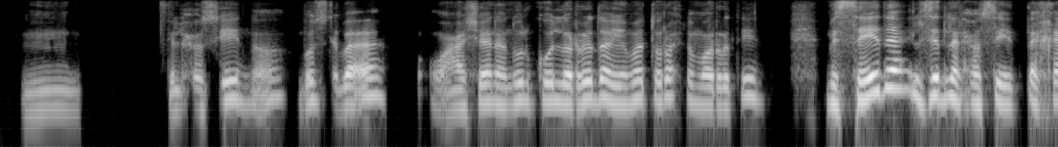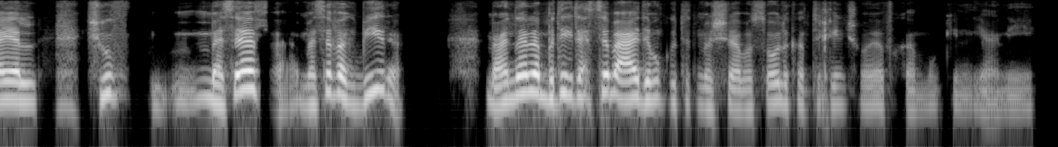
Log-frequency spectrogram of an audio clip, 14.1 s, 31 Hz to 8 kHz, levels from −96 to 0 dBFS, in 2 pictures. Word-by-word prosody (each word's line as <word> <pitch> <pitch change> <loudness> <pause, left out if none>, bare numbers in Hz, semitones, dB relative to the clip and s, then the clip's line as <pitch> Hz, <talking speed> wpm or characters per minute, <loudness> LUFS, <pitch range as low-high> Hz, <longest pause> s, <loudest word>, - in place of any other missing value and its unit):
إمم، 125 +2 -14 0.5
في 120 - -12
الحسين 155 +7 -6
آه، 195 +1 -9
بُص 180 -1 -8
بَقى 195 +7 0 0.3
وعشان 160 +5 -3
أنول 170 +3 -4
كل 170 0 -3
الرضا 185 +5 +2
يوماتي 175 +3 -3
أروح 200 +2 -4
له 170 - -8
مرتين 150 +7 -3 0.4
من - - -7
السيدة 225 - +6
لسيدنا 205 0 +3
الحسين 160 -3 -3
تخيل؟ 180 -1 +2 0.3
شوف 225 +1 -5 0.3
مسافة، 220 - +3
مسافة 220 +10 +1
كبيرة 215 +10 -3 0.6
مع - - -1
إنها 220 +7 +5
لما 235 -5 +5
تيجي 235 +2 -1
تحسبها 230 +3 +2
عادي 180 0 +4
ممكن 175 -2 -10
تتمشاها 150 -5 -9
بس 135 +4 -14
هو - - -3
اللي 165 - -7
كان 155 -1 -15
تخين 155 0 -13
شوية 75 - -15
فكان 65 - -19
ممكن 70 0 -25
يعني 65 0 -21
170 Hz, 170 wpm, -21 LUFS, 150-200 Hz, 0.6 s, السيدة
